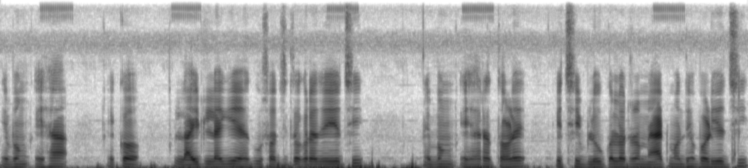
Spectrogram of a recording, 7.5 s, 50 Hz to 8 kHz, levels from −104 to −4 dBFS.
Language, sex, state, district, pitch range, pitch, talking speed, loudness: Odia, male, Odisha, Khordha, 125-130 Hz, 130 Hz, 150 wpm, -23 LUFS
